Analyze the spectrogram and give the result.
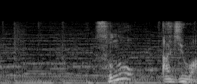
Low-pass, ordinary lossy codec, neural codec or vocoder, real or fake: none; none; none; real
